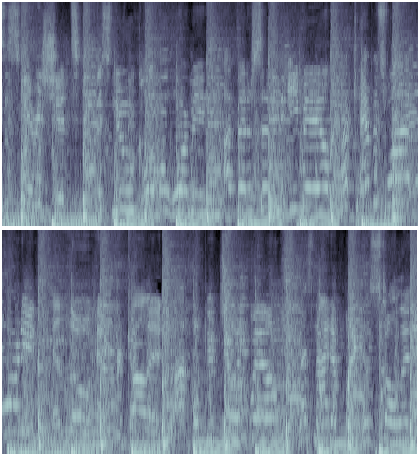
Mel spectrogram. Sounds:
Music

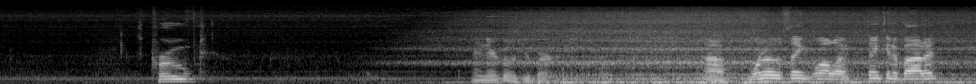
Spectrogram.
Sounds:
inside a small room, Speech

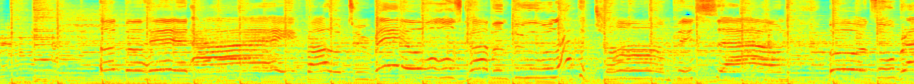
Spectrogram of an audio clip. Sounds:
Music

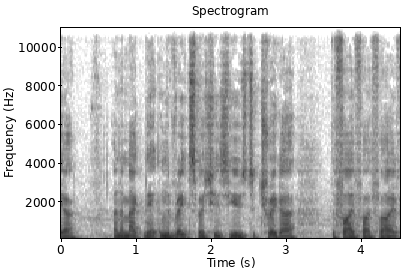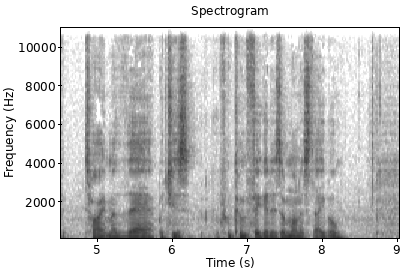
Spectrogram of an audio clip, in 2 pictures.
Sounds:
Speech

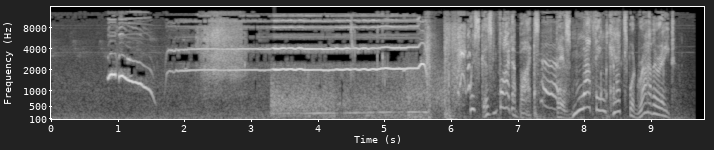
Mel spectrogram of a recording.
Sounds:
Speech

